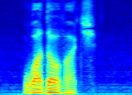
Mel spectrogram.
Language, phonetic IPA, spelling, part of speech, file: Polish, [waˈdɔvat͡ɕ], ładować, verb, Pl-ładować.ogg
